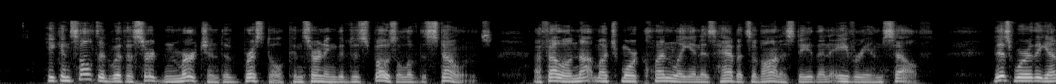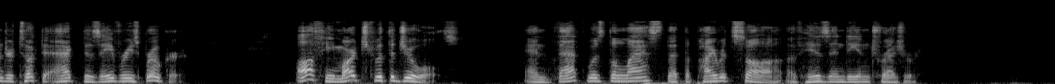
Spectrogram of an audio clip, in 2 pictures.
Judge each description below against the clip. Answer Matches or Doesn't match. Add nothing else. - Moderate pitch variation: Matches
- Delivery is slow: Doesn't match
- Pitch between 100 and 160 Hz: Matches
